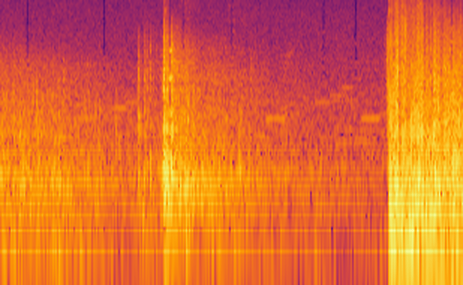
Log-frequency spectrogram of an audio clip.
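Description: Aerial firework shells bursting: a sharp bang about a second and a half in, then a much louder boom near the end, each trailing off in a long rolling echo.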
